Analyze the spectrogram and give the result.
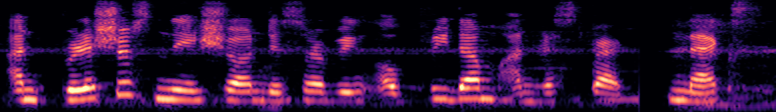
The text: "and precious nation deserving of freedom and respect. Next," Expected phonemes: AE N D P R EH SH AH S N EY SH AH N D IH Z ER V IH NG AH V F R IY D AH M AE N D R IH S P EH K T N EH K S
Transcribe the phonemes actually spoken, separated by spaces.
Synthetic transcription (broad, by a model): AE N D P R EH SH AH S N EY SH AH N D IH S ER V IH NG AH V F R IY D AH M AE N D R IH S P EH K T N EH K S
